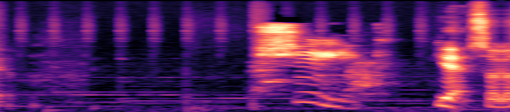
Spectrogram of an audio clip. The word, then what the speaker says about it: chic: because i don't know how to say it chic yeah so it's chic kimchi beauty all right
